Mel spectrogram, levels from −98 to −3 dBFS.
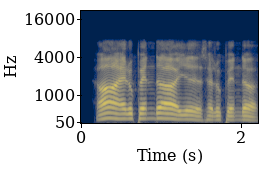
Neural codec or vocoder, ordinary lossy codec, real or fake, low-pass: codec, 16 kHz, 4.8 kbps, FACodec; Opus, 32 kbps; fake; 7.2 kHz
